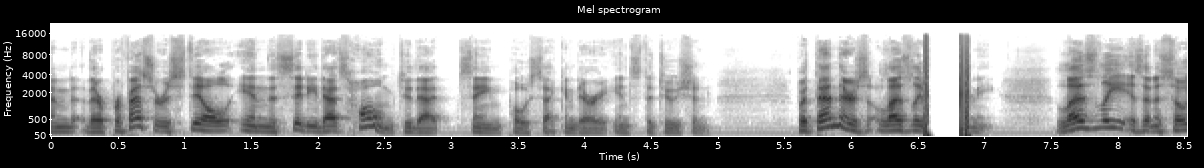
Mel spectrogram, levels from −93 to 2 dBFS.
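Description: Cable pulled and plugged in, from 6.55 to 6.88 s: a live lead comes out with a pop, leaving 280 ms of near silence. As it goes back in, only the tip touches at first, giving a 40 ms burst of 60 Hz mains buzz. A second pop follows as the speech returns.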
